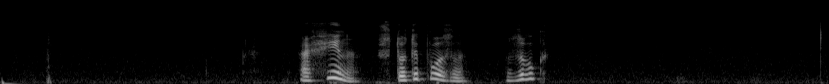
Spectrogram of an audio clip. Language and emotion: Russian, neutral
